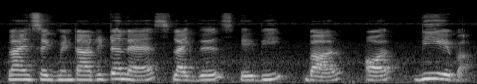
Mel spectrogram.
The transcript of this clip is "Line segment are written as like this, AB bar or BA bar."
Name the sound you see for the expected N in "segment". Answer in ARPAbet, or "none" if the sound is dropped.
N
